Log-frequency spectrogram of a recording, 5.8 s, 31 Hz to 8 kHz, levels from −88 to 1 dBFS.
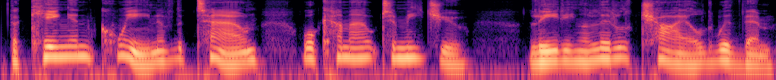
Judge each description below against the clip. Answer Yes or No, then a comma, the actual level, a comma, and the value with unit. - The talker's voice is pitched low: Yes, low, 120 Hz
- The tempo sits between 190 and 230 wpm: Yes, average, 195 wpm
